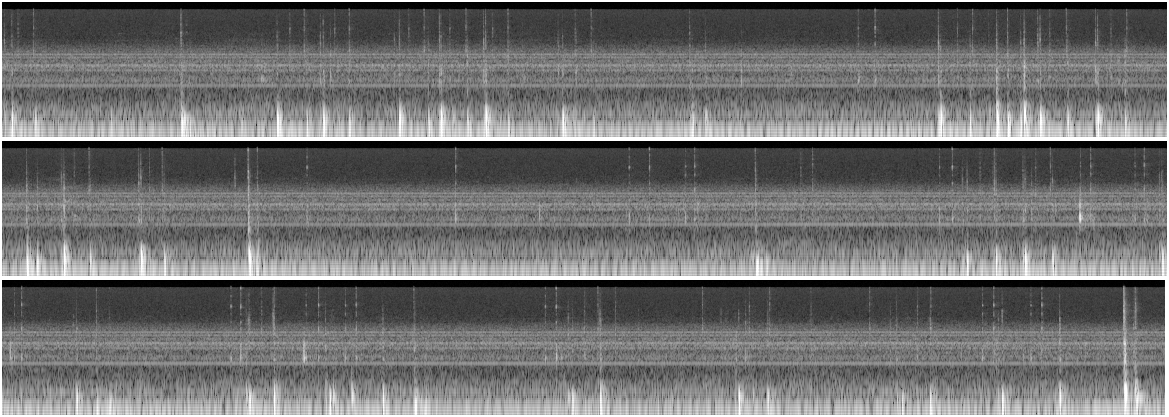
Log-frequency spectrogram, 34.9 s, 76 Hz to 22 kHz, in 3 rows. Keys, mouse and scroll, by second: 0.4 shift+middle click, 0.6 shift+scroll up 2, 2.0 KP_3, 2.8-3.1 scroll down 3, 3.1 shift+middle click, 3.4 shift+scroll up 1, 3.5 shift+middle click, 4.3 shift+middle click, 4.8 shift+middle click, 5.1 shift+middle click, 5.4 shift+scroll up 2, 6.0 shift+middle click, 7.1 z, 8.8 middle click, 9.4 scroll up 3, 9.8 shift+middle click, 10.3 alt+shift+a, 10.7 alt+shift+middle click, 11.3 alt+shift+middle click, 12.1 1, 12.6 shift+middle click, 13.4 shift+middle click, 14.3 c, 14.9-16.6 drag, 18.1 click, 18.7 right click, 19.4 g, 19.8 middle click, 21.2 shift+middle click, 21.6 shift+middle click, 22.2 shift+middle click, 22.6 shift+right click, 23.2 shift+right click, 23.6 shift+right click, 24.5 shift+g, 25.8 shift+click, 26.1 shift+middle click, 26.6 shift+right click, 27.0 shift+middle click, 27.6 shift+g, 29.0 shift+middle click, 29.4-30.7 shift+middle drag, 30.7 scroll down 1, 30.9 shift+scroll up 1, 31.0 shift+middle click, 31.1 shift+scroll down 1, 31.3-32.1 shift+scroll up 3, 31.6 shift+middle click, 32.1 middle click, 32.5 shift+middle click, 32.8 shift+middle click, 33.3 scroll up 1, 33.5 shift+middle click, 33.8 shift+middle click, 34.7 space.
